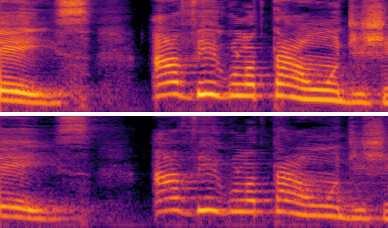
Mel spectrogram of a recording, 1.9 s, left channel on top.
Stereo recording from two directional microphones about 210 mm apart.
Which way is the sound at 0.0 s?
45° left (ahead or behind).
